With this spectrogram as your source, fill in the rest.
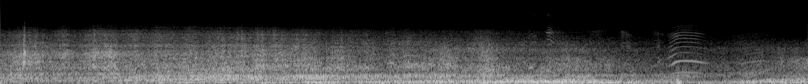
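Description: A Blue Angels jet roars loudly and steadily on takeoff, with a brief whistling sweep near the end.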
